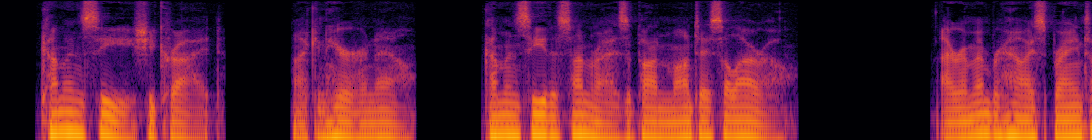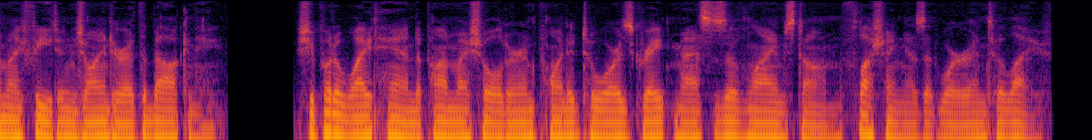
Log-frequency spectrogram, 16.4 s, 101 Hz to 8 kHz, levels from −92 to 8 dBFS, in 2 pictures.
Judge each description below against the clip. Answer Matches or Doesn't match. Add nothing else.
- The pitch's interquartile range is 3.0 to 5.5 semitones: Doesn't match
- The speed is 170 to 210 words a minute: Matches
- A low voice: Matches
